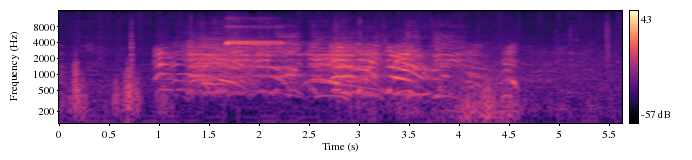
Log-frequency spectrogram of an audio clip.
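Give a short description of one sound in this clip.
Spectators cheer and shout loudly outdoors.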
